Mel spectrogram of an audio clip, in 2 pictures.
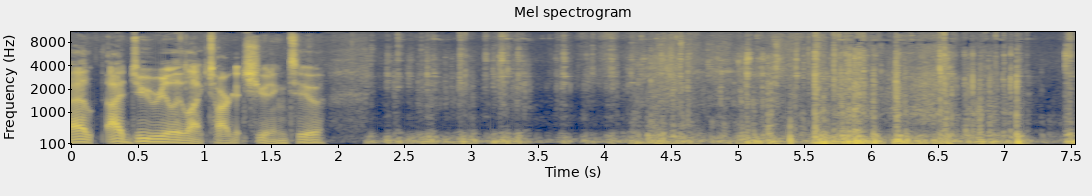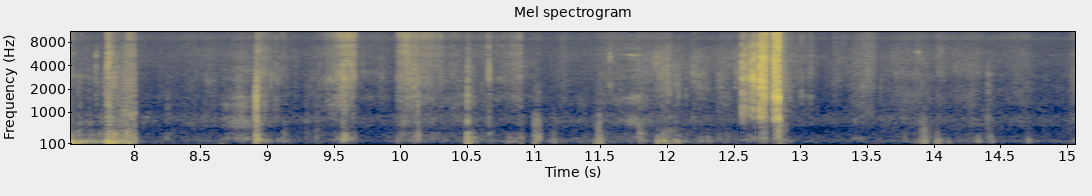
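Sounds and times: plastic cart rattling over rocks: 0:02.4 - 0:08.0.

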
